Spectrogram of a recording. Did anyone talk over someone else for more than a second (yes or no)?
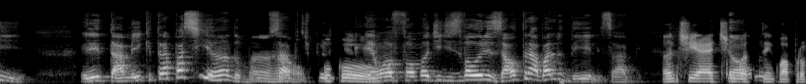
yes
